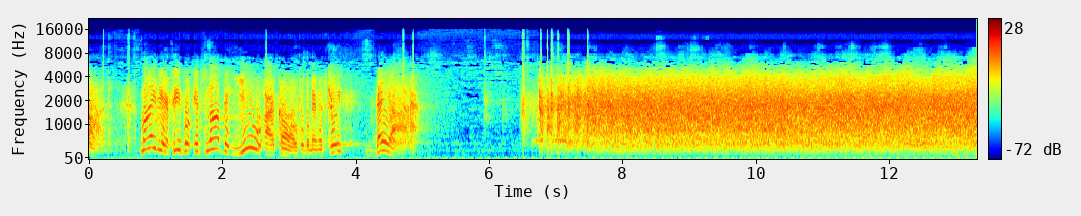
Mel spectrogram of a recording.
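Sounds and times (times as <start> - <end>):
speech: 0.8 - 4.9
audience applause: 6.5 - 13.3.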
